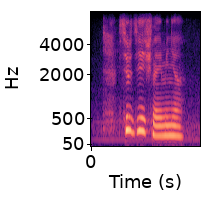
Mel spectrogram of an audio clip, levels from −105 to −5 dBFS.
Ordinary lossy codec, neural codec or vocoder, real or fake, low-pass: Opus, 32 kbps; none; real; 7.2 kHz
